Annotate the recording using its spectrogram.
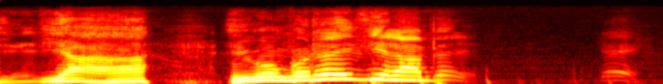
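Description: An elderly man speaks loudly and close by.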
